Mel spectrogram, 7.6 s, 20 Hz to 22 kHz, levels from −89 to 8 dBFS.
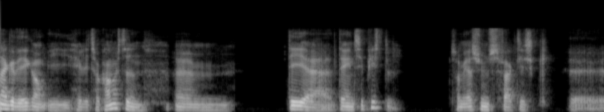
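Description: Nothing in this speech stood out as a technical fault on listening.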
